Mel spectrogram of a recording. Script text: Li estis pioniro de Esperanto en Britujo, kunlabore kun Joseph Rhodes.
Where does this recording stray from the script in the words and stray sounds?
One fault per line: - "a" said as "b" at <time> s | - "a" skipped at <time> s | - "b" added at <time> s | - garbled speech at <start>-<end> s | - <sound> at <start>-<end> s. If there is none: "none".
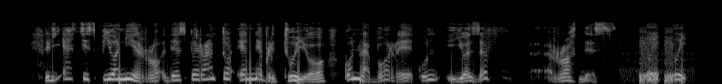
- laugh at 6.4-6.9 s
